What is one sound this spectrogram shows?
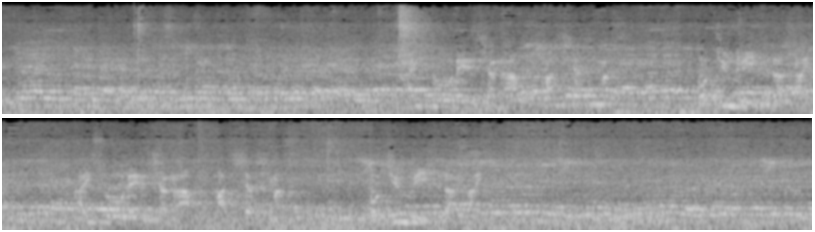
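A train rolls slowly in with a low rumble.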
